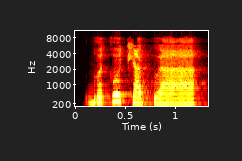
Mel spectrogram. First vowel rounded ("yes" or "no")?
no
